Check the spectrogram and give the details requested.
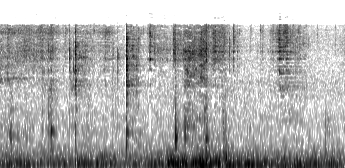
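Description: Broken wheat sizzling as it is poured into hot ghee in an aluminium pot, with a metal spoon scraping and clinking against the bowl and pot rim a few times.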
